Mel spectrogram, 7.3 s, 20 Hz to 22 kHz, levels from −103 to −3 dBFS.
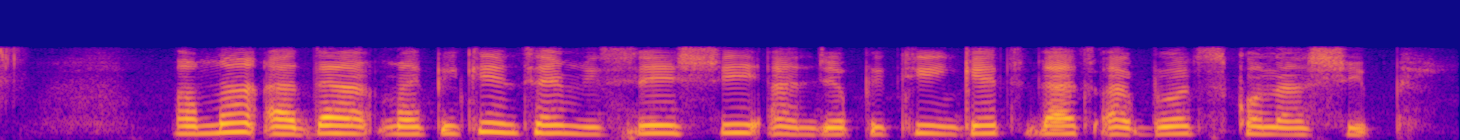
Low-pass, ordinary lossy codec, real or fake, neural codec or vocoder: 5.4 kHz; none; fake; codec, 44.1 kHz, 3.4 kbps, Pupu-Codec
